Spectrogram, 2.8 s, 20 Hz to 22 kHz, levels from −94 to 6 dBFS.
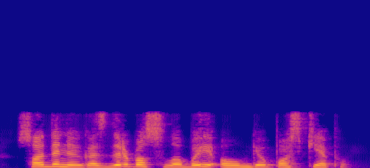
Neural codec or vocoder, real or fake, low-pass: codec, 16 kHz, 0.5 kbps, X-Codec, WavLM features, trained on Multilingual LibriSpeech; fake; 7.2 kHz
